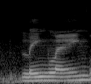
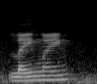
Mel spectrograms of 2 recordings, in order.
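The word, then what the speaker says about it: ylang-ylang: going to use this i think it's pronounced like ling lang or lang lang and so that just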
